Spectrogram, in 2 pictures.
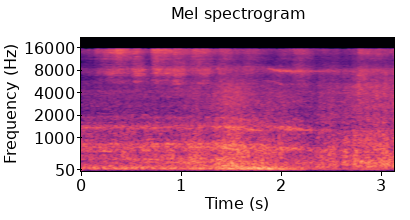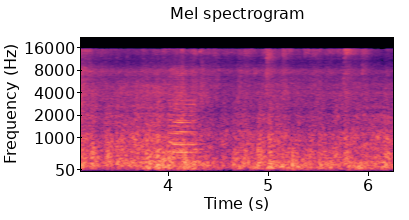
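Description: Intercity express train passing at speed on the adjacent track: a loud, continuous rush of wheel clatter and rumble over the rails, with a short tone about four seconds in.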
